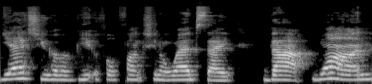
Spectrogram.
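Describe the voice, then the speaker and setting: A woman with a Scottish accent speaks at a moderate pace in a fairly high pitch. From Scotland. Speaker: web designer and business coach. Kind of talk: live stream tutorial. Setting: live stream. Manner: casual, chatty.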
